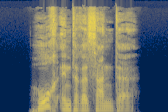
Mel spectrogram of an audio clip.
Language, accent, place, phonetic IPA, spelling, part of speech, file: German, Germany, Berlin, [ˈhoːxʔɪntəʁɛˌsantə], hochinteressante, adjective, De-hochinteressante.ogg
- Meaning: inflection of hochinteressant: 1. strong/mixed nominative/accusative feminine singular 2. strong nominative/accusative plural 3. weak nominative all-gender singular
